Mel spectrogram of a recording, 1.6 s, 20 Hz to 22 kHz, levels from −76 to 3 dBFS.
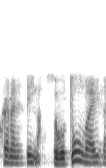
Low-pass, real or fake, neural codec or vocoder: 3.6 kHz; fake; codec, 24 kHz, 0.9 kbps, WavTokenizer, medium music audio release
